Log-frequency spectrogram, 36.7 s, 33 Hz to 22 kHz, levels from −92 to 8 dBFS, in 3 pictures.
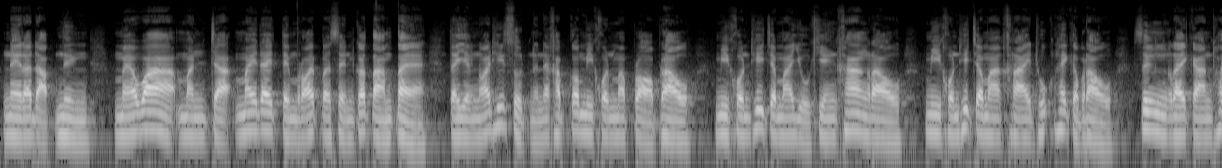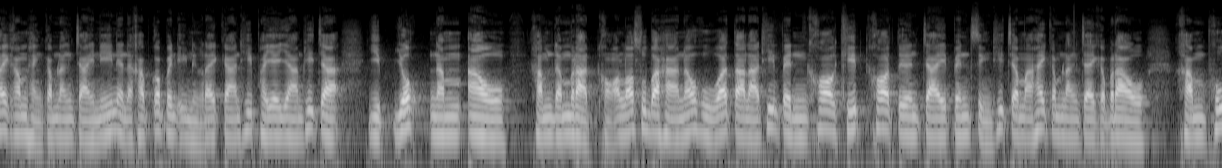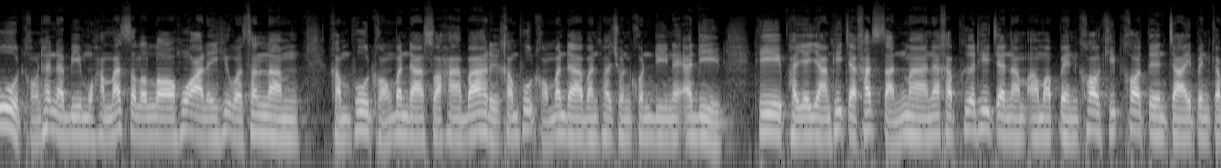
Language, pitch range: Thai, 115-135 Hz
